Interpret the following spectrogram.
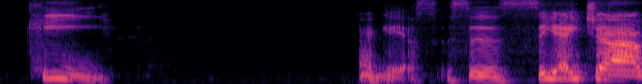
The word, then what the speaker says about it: chi: i guess this is chi which is pronounced with the hard ch like the k in the latin alphabet okay the greek key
